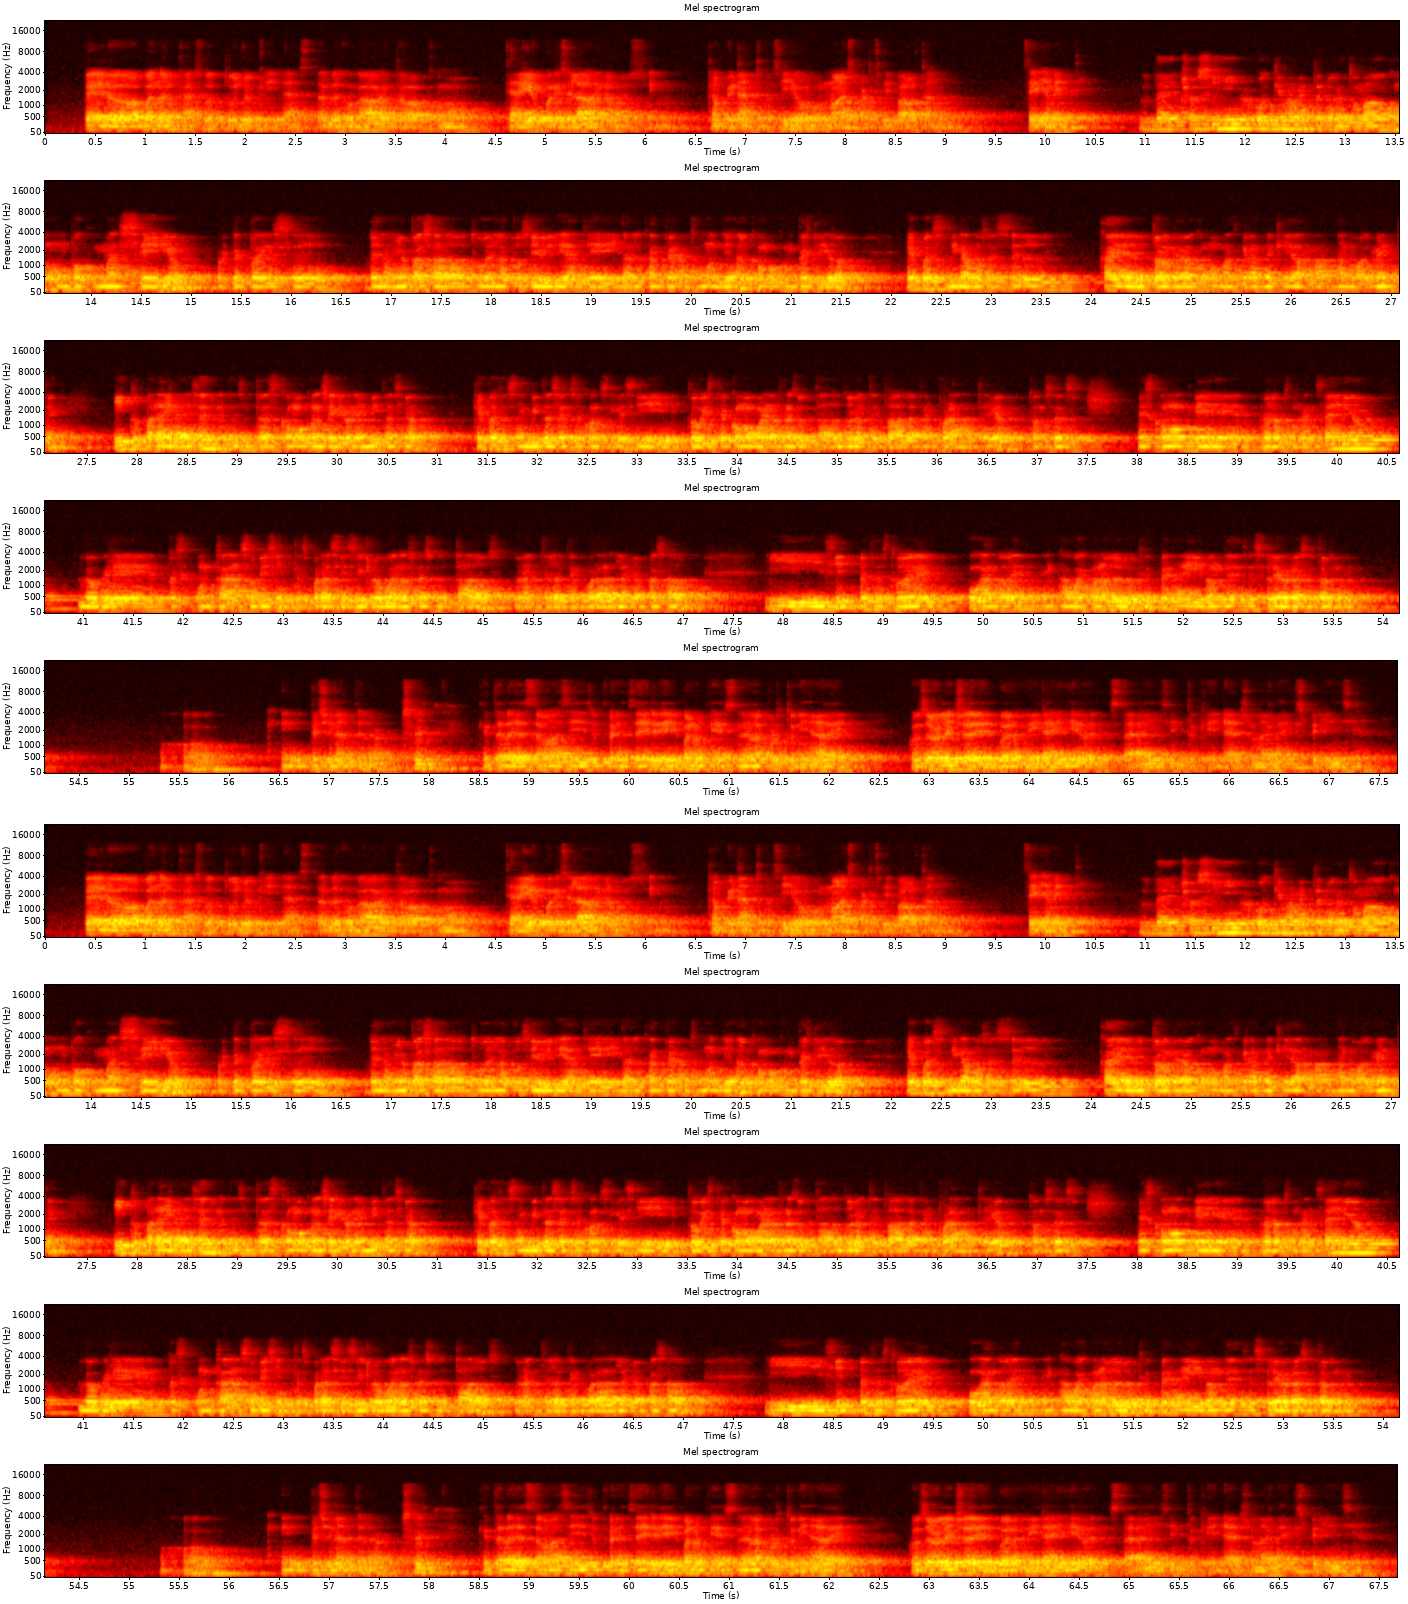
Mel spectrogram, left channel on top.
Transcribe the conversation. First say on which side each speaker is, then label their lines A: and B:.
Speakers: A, on the left; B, on the left.
A: Pero bueno, el caso tuyo que ya has tal vez jugado y todo, ¿cómo te ha ido por ese lado, digamos, en campeonatos así o no has participado tan seriamente?
B: De hecho, sí, últimamente me lo he tomado como un poco más serio, porque pues eh, el año pasado tuve la posibilidad de ir al Campeonato Mundial como competidor, que pues digamos es el, el torneo como más grande que arman anualmente. Y tú para ir a ese necesitas como conseguir una invitación, que pues esa invitación se consigue si tuviste como buenos resultados durante toda la temporada anterior. Entonces es como que me lo tomé en serio logré pues juntar suficientes, por así decirlo, buenos resultados durante la temporada del año pasado. Y sí, pues estuve jugando en, en Hawái Honolulu, que fue ahí donde se celebró ese torneo.
A: Ojo, qué impresionante, la verdad. <laughs> Que te la hayas tomado así súper en serio y bueno, que es tener la oportunidad de, con solo el hecho de, bueno, de ir ahí o de estar ahí, siento que ya es una gran experiencia.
